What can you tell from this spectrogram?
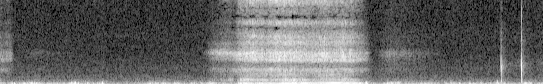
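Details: Adult snoring during sleep: one loud, harsh, rattling snore on an in-breath, with quiet room noise around it. Snoring.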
